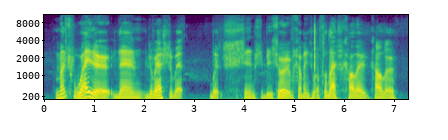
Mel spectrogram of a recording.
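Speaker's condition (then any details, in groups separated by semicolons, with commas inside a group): Tongue cancer surgery, tongue graft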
